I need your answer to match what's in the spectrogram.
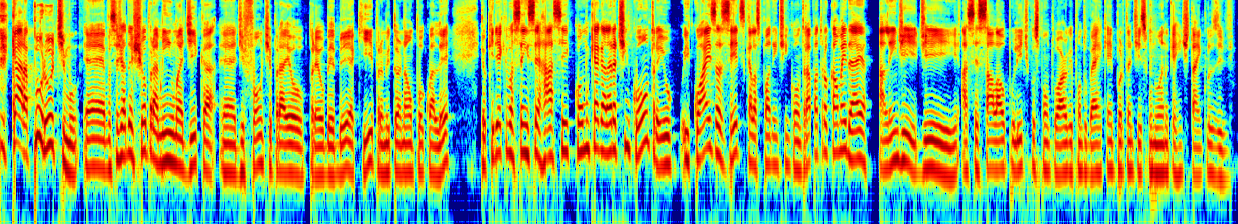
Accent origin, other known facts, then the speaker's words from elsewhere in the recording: Brazil; nós como brasileiros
